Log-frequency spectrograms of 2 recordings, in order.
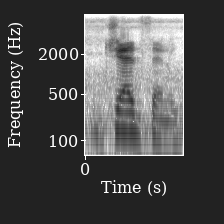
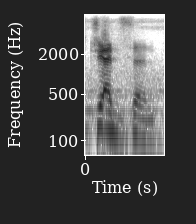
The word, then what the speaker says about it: Gedson: It's Gedson. Why can't you guys say it? It's just a soft G. – American. – George Gedson. – I live on this continent, so I don't have to learn other languages. – Like, you know the Jetsons? It's Gedson. It's that.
